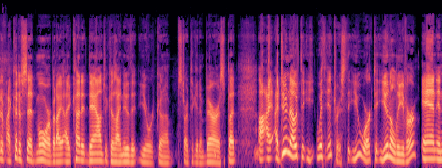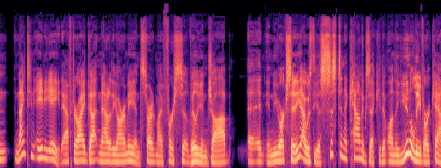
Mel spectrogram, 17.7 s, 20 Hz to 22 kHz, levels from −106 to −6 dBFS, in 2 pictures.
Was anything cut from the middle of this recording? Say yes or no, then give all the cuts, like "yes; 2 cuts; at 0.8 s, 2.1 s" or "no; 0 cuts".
yes; 2 cuts; at 2.1 s, 8.4 s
